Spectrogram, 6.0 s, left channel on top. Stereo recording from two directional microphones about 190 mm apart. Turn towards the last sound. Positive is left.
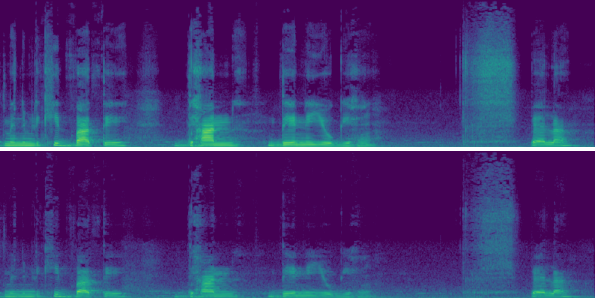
turn(degrees=30)  # may be behind; listen again after turning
